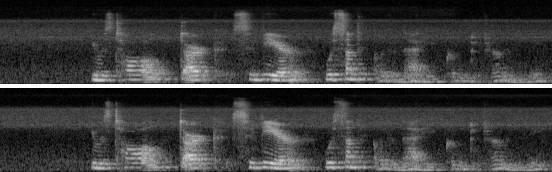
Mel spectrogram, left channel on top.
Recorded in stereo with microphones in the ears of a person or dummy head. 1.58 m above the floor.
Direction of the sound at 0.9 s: 85° right.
